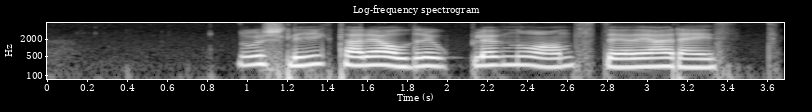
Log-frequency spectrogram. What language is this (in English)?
Norwegian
